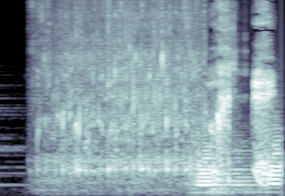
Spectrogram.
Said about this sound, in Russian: Надо было сперва отнести корыто на балкон, а уж потом наливать воду.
